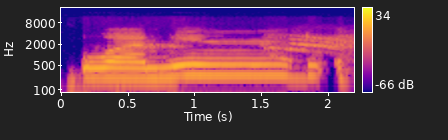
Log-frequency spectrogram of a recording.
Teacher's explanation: Karena kebetulan huruf dal berarti lidah kita sudah membentuk makhraj huruf dal ketika mengucapkan huruf nun sukunnya ya. Ya, kemudian ada nun tasdidnya itu dia gunnahkan ya. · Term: ikhfa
